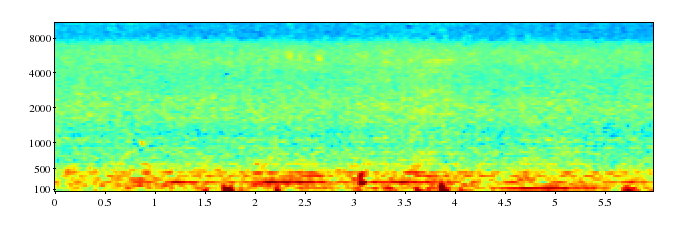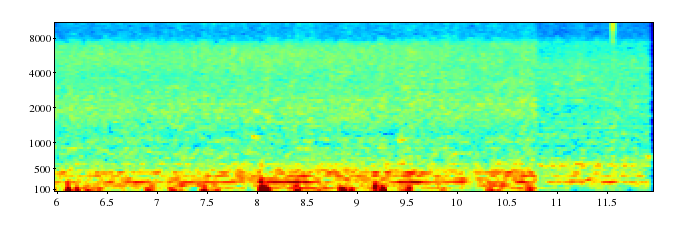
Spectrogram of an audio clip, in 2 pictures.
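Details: Steady fan-like hum with faint music and low thumps fills a small indoor room; no animal voice stands out.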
